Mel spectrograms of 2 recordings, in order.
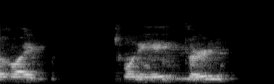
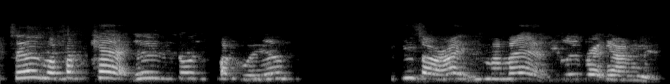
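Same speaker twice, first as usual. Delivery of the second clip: lightly voiced homeboy, pitched higher; vouching for a friend; 12 semitones higher than usual. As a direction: vouch for him, high and firm. Friend vouches for him to gang.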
